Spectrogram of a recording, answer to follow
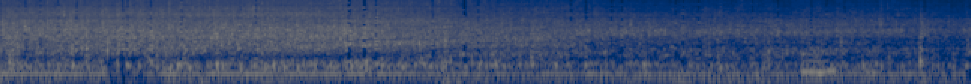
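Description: Small garden rock waterfall trickling and splashing, loudest at first and fading slowly as the view moves away from it. A steady low hum runs underneath.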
